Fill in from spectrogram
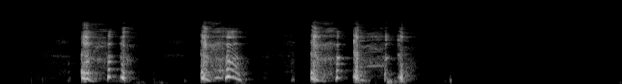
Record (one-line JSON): {"three_cough_length": "6.2 s", "three_cough_amplitude": 18666, "three_cough_signal_mean_std_ratio": 0.32, "survey_phase": "beta (2021-08-13 to 2022-03-07)", "age": "65+", "gender": "Female", "wearing_mask": "No", "symptom_none": true, "smoker_status": "Never smoked", "respiratory_condition_asthma": false, "respiratory_condition_other": false, "recruitment_source": "Test and Trace", "submission_delay": "2 days", "covid_test_result": "Positive", "covid_test_method": "RT-qPCR", "covid_ct_value": 33.1, "covid_ct_gene": "ORF1ab gene"}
